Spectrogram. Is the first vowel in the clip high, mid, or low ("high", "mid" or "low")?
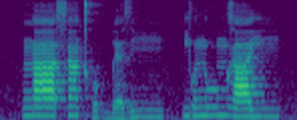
low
